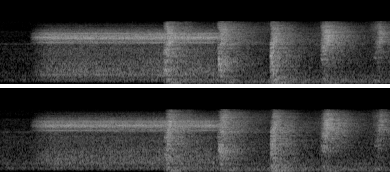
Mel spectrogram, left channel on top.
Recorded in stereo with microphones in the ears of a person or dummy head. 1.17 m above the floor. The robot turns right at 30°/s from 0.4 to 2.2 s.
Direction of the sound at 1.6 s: 55° left (ahead or behind).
